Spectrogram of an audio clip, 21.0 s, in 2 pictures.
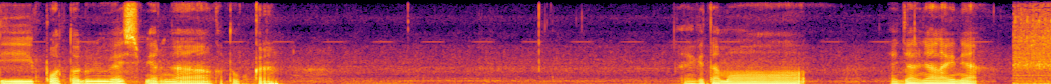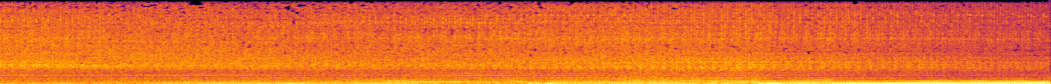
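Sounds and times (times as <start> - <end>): car engine idling: 10.2 - 21.0.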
